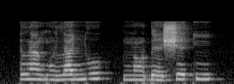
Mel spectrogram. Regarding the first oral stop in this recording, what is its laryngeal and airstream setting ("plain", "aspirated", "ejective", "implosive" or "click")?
plain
